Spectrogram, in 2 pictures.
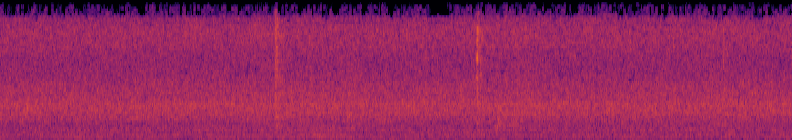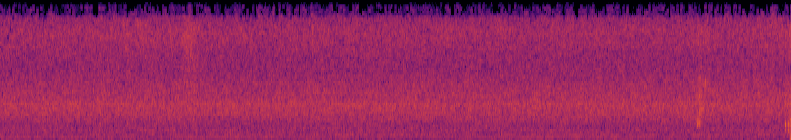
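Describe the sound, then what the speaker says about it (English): A household clothes dryer runs indoors as a steady, faint, even whir with a low hum, continuous and unchanging throughout, with no talk. "That's my dryer."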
